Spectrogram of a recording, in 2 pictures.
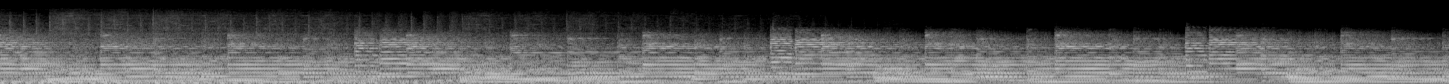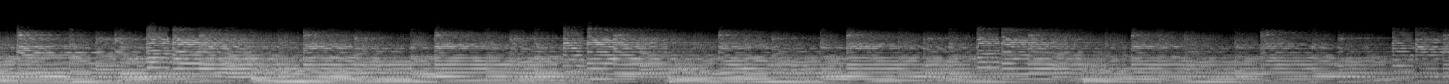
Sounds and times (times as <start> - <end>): Chorus effect: 0.0 - 28.9
Music: 0.0 - 28.9.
